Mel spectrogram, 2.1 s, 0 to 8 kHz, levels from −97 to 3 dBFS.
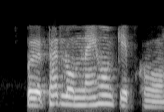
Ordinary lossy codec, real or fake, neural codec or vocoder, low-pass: AAC, 16 kbps; real; none; 7.2 kHz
